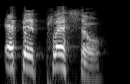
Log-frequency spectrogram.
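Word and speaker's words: epiplēssō: If you go back to the word that was originally used in this verse, I'm going to make sure I say it right, it's epiplesso. That's how that word's pronounced.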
